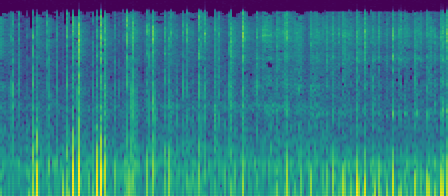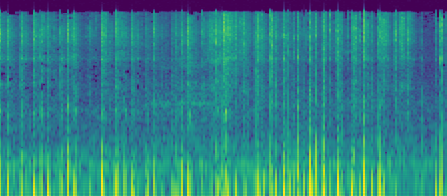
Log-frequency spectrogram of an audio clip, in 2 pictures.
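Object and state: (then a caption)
Empty cardboard tube. An empty, hollow brown cardboard toilet paper roll is held in the hand and tapped and scratched with fingertips and short nails close to the microphone. Fast, irregular hollow thumps, mostly deep and dull, run throughout with a dry scratchy texture between them. Each tap dies out almost instantly.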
